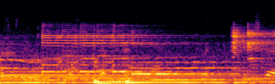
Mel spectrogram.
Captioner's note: Marc chattering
